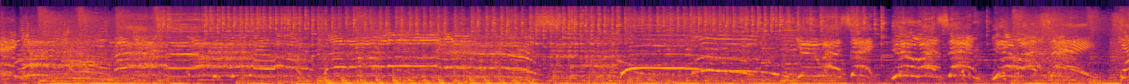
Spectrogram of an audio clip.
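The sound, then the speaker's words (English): A man, hunched over at the waist in a corner by himself, screams and yells "USA" into the ground at the top of his voice, loud, over a noisy, cheering crowd that keeps shouting throughout. “He was hunched over at the waist and just screaming USA into the ground.”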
